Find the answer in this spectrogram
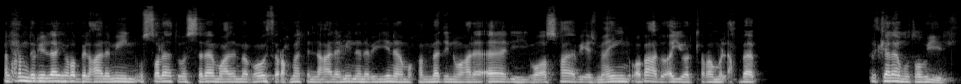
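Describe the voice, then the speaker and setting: Guy preaching, fiery and passionate, mid-pitched voice. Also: little pitch movement, very fast, a little mellow. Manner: impassioned, climbing to raised fervent calls. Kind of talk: sermon.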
